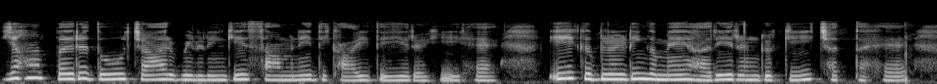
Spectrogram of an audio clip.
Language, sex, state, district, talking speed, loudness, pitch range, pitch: Hindi, female, Himachal Pradesh, Shimla, 115 wpm, -16 LUFS, 200-240 Hz, 220 Hz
